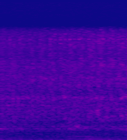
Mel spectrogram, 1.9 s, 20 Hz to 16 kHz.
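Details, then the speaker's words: 2013 Hyundai Elantra with a flashing check-engine light, after a new ignition coil on cylinder 2 improved it: quiet idle with an irregular stumble and uneven thumps; still misfiring. "So number 2 is definitely making a difference. Still got a misfire though."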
